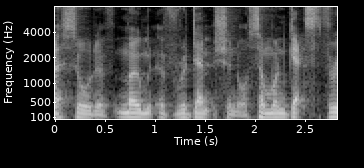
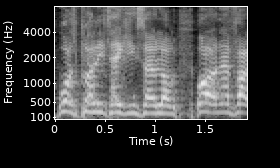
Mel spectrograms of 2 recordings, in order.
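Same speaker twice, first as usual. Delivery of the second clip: play-acted, very high, shrill, furious shouting outburst; 12 semitones higher, 6 dB louder than usual. Retrying an impression of a movie character arguing in a queue, imitating her furious shouting. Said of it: "not her voice at all".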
